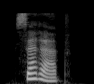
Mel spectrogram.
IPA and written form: sɛt ʌp (Set up)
